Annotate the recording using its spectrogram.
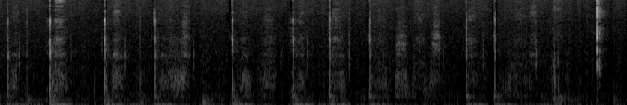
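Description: Faint stylus scratching and tapping on a drawing tablet while handwriting, in short, irregular strokes.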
